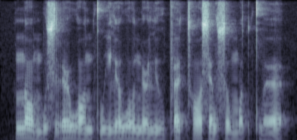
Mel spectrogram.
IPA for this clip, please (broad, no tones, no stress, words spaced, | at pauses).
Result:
nɔ mus rə˞wɔn kʷʼi lʲɔwo nə˞lʲu pʼœtʰɔ sœwsomɔt kʷʼœ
